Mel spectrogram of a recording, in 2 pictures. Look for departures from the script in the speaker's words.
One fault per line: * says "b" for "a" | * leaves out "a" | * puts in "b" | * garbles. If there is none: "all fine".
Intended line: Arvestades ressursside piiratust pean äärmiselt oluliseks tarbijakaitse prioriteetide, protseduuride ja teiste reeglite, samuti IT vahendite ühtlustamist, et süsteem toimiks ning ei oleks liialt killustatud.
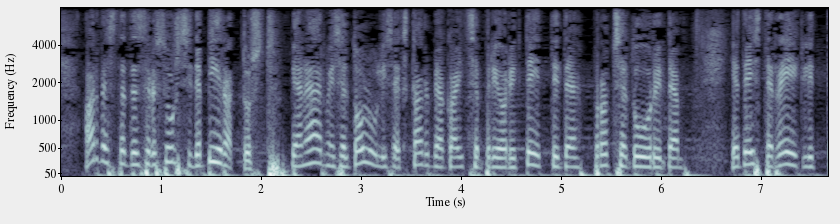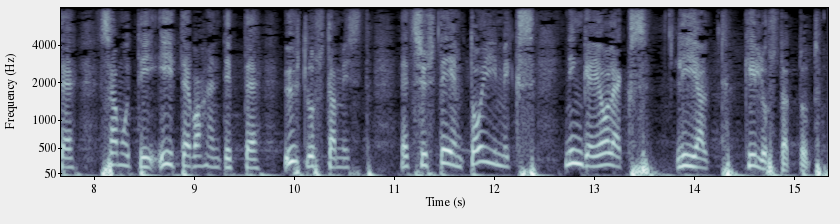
all fine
